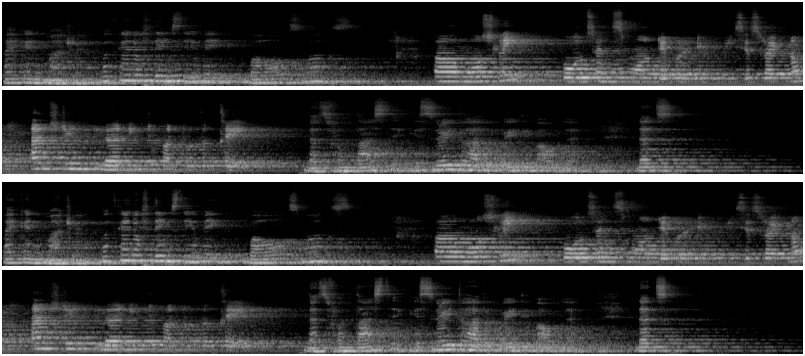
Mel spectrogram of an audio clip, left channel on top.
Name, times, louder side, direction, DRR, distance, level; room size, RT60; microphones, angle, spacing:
voice 1, 0.0-3.3 11.0-13.8 14.0-14.7, right 1 dB, 25° right, -2 dB, 2.1 m, -25 dB
voice 2, 4.3-5.1 5.6-6.9 7.6-8.0 8.3-9.9 10.2-10.4, left 1 dB, 85° left, -1 dB, 2.6 m, -24 dB
27.0 x 9.0 x 5.1 m, 2.8 s
head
